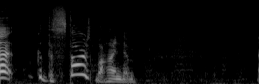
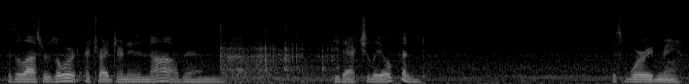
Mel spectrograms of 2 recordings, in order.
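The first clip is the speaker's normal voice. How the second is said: lower, measured reading voice; story narration; 3 semitones lower, 7 dB quieter than usual. Acted. Player reading horror game text, in subdued narration. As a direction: read the horror story aloud evenly. Reads the game's story aloud.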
